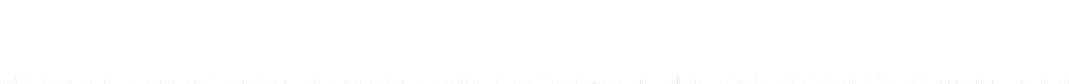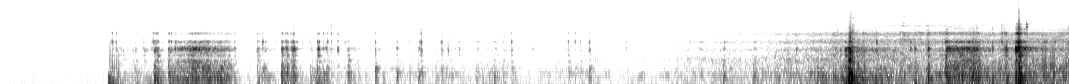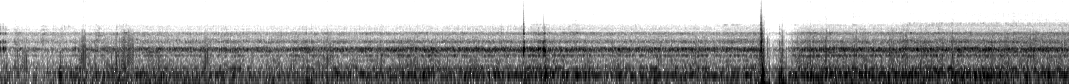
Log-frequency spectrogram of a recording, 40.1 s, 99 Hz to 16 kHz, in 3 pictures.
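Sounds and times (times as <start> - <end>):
diesel train engine droning: 21.4 - 40.0.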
